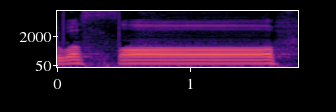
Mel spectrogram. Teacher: كيف تدغم التاء في الصاد؟ لا يكون ذلك إلا بتحويل التاء إلى صاد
